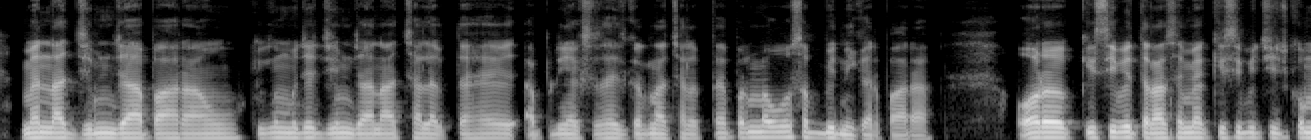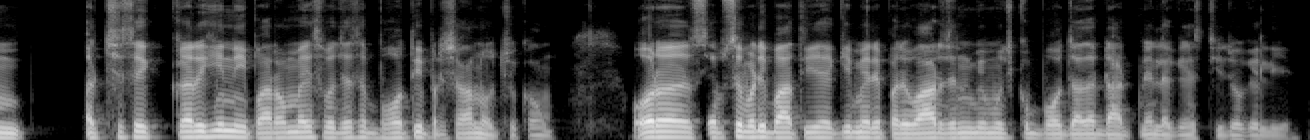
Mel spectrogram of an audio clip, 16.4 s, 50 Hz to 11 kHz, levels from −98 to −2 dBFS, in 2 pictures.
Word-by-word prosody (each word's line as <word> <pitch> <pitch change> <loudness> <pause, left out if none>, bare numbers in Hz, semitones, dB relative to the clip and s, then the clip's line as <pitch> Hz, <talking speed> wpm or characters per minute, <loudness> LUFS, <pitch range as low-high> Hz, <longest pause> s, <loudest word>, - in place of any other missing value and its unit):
मैं 115 - +3
ना 115 -1 +3
जिम 110 +1 +1
जा 110 0 +3
पा 105 0 -1
रहा 105 0 -2
हूँ, 105 +1 -4
क्योंकि 110 +2 -4
मुझे 115 0 -1
जिम 110 0 -2
जाना 105 0 -1
अच्छा 105 +2 -6
लगता 100 -1 -5
है, 105 0 -4
अपनी 100 +1 -5
एक्सरसाइज़ 100 +1 -5
करना 105 0 -3
अच्छा 100 +1 -7
लगता 100 +3 -7
है, 110 - -6
पर 115 0 -4
मैं 125 0 +1
वो 125 +1 0
सब 125 -3 -5
भी 115 - +1
नहीं 95 -3 -2
कर 90 -2 -6
पा 85 - -4
रहा। 85 -1 -8 0.6
और 120 0 +7
किसी 120 +2 -1
भी 125 - +4
तरह 110 -2 +2
से 115 +2 -3
मैं 115 -1 +1
किसी 115 +1 -5
भी 115 - -3
चीज़ 110 -1 -6
को 115 - -2
अम 110 -2 +2 0.4
अच्छे 110 +3 -3
से 130 0 +2 0.2
कर 130 +1 +5
ही 140 +2 +5
नहीं 130 -3 +5
पा 115 +1 +1
रहा 115 - +1
हूँ, 120 - +1
मैं 120 - +4
इस 125 0 -3
वजह 115 0 0
से 125 - -4
बहुत 110 +1 -3
ही - - +3
परेशान 110 +2 -4
हो 90 - -4
चुका 85 - -15
हूँ। 85 -1 -14 0.6
और 125 -1 +8
सबसे 120 +2 +1
बड़ी 130 0 +5
बात 120 -1 +2
ये 120 0 +1
है 120 - +1
कि 120 +3 -2
मेरे 120 -1 +2
परिवारजन 110 +1 +2
भी 115 - 0
मुझको 110 0 -3
बहुत 100 -1 -3
ज़्यादा 100 0 0
डाँटने 95 +1 -6
लगे 90 -2 -7
हैं - - -8
इस 85 - -13
चीज़ों 85 -1 -10
के 85 - -10
लिए। 80 -1 -15
110 Hz, 285 wpm, -22 LUFS, 105-120 Hz, 0.6 s, और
